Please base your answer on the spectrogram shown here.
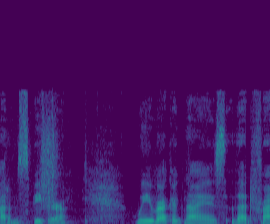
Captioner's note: speaking French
